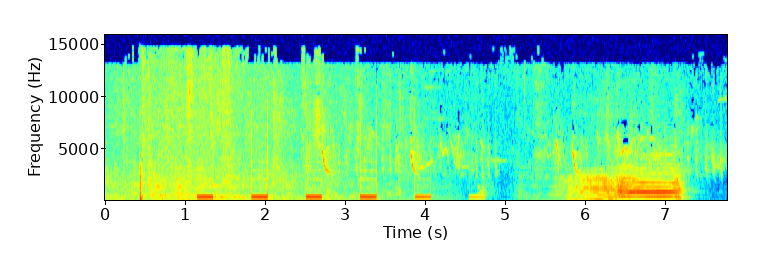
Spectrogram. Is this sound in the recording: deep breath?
no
